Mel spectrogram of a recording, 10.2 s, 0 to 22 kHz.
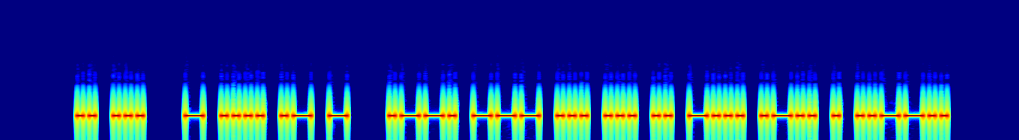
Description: Morse code, heard as a keyed tone, about 20 wpm, 700 Hz. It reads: IS THAT POSSIBLE?
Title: Sentences from Top 500 Words 20wpm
